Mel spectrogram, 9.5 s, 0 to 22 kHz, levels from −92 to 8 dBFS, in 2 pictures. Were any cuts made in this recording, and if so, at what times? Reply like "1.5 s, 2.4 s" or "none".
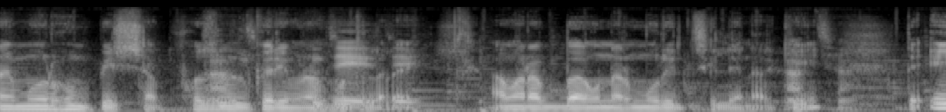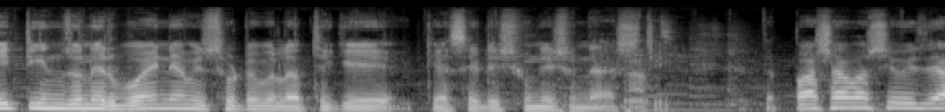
none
